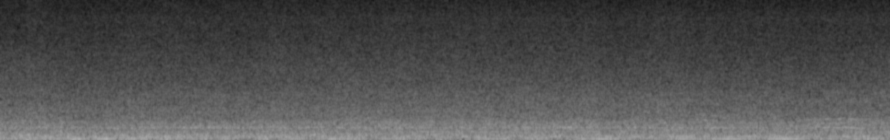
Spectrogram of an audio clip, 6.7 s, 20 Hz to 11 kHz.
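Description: TEMU1000 Taroko Express electric tilting train running steadily past a platform: a continuous rumble of wheels and running gear with steady humming tones from its drive.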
